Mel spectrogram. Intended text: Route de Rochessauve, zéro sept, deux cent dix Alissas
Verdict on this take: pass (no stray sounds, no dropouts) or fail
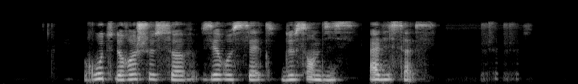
fail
